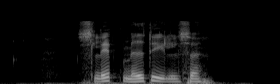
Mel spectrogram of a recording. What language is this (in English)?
Danish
